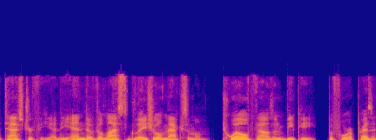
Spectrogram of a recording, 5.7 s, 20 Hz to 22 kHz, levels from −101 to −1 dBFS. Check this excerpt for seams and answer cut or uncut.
cut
